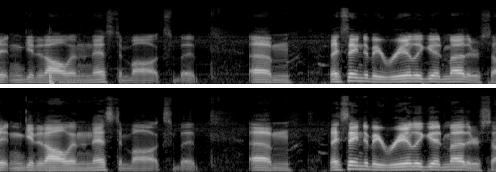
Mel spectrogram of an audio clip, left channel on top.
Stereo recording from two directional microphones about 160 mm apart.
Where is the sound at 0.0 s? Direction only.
25° right (ahead or behind).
